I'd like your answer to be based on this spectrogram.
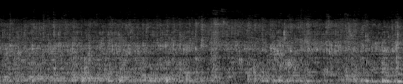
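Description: Water runs continuously from a tap while fish is washed for curry, a steady, close rushing and splashing that carries on alone throughout.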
